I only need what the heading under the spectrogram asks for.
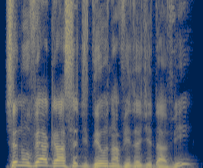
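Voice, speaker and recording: A middle-aged man from Brazil, preaching a sermon as pastor, swinging from hushed to exclaiming. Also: a little high, expressive, rapid-fire.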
